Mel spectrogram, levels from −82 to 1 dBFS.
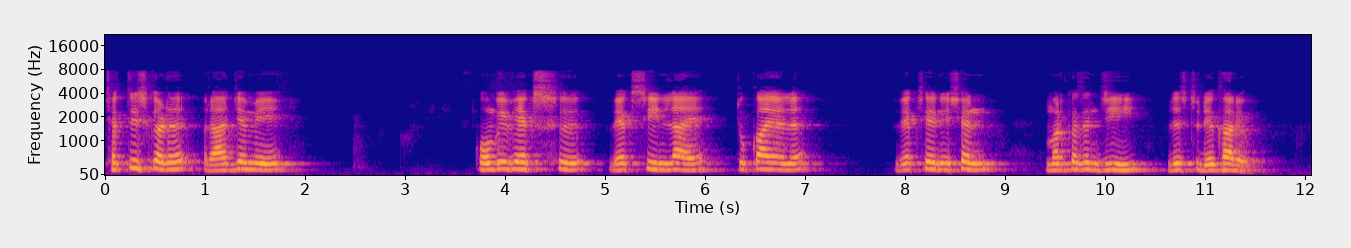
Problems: constant background noise, background conversations at intervals, echo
